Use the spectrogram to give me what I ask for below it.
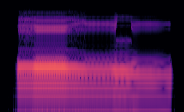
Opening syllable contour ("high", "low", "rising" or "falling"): high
